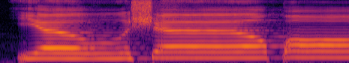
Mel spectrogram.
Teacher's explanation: Yal sya mad tabi'i karena ada baris fathah tegak di atas huruf shin. Maka cara baca shinnya dipanjangkan 2 harokat.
